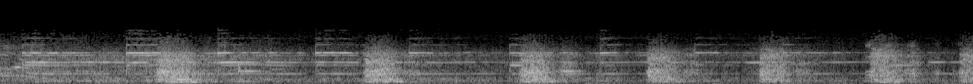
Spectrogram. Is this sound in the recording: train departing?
yes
